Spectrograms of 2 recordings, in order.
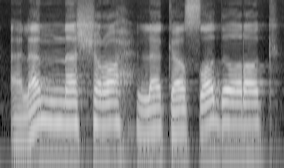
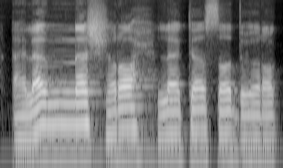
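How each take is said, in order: First: It is read with clear question intonation. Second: It is read flat, without question intonation. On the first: The speaker calls it right. "Nah, baru. Oh iya. Ada unsur tanyanya itu tegas" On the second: The speaker calls it wrong. "Kurang pas"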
